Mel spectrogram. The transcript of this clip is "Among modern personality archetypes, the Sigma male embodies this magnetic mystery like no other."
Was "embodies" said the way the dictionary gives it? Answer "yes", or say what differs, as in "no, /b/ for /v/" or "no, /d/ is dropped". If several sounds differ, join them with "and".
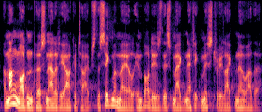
yes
